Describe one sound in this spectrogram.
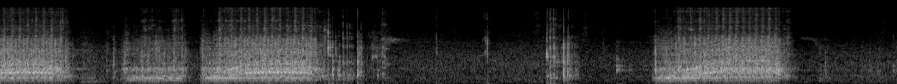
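An electric sewing machine stitches fabric in short bursts.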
